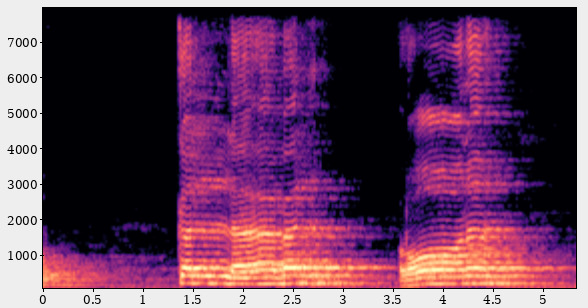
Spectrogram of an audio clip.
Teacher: لام کا را کے ساتھ سکتہ کی وجہ سے اتصال نہیں ہو رہا۔ اس لیے ہم یہاں دونوں مثالوں میں ادغام کے قاعدے کو فالو نہیں کریں گے، بلکہ سکتہ کے قاعدے کو فالو کرتے ہوئے ہم یہاں پر وقف کریں گے۔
